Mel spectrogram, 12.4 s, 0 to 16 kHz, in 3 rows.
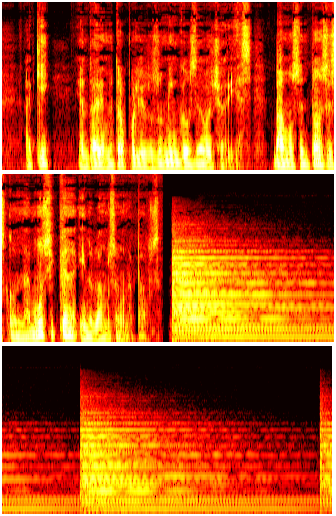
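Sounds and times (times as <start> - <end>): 
speech: 0.3 - 6.4
large bells ringing in a slow rhythm: 6.3 - 12.4.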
